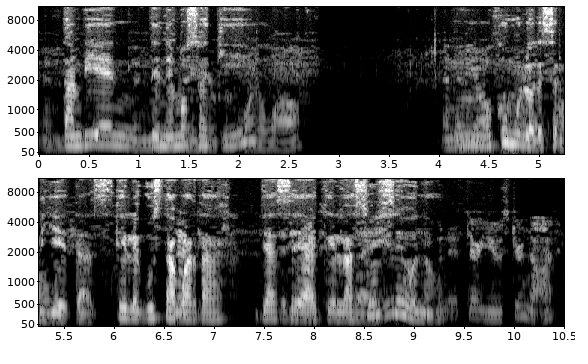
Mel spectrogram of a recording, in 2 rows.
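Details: 58-year-old right-handed woman with logopenic variant primary progressive aphasia, symptom onset 4 years before recording, describing a picture; logopenic variant primary progressive aphasia.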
